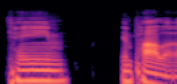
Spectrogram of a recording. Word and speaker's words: Tame Impala: And I want to start with Brendan's pick, uh, his top pick, uh, which is Tame Impala.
